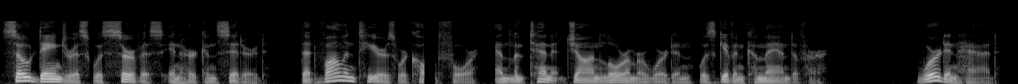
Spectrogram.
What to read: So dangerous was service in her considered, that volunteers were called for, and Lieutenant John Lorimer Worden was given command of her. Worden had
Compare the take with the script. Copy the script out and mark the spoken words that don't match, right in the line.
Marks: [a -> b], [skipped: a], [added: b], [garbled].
So dangerous was service in her considered, that volunteers were called for, and Lieutenant John Lorimer Worden was given command of her. Worden had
